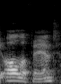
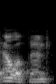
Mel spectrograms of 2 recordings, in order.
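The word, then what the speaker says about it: Olyphant: words uh mickey timothy oliphant uh who i used to call timothy elephant because i just can't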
